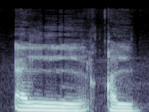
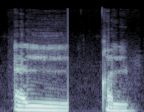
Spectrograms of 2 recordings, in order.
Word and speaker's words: القلب: Well, it is again one of the alphabets of ال القمرية, the lunar ال, and we pronounce it القلب. القلب.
